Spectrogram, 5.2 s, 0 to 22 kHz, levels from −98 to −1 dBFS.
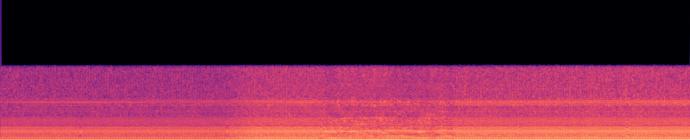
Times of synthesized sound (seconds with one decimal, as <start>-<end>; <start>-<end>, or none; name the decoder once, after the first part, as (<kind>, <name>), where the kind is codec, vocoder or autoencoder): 2.4-3.4 (codec, SNAC)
